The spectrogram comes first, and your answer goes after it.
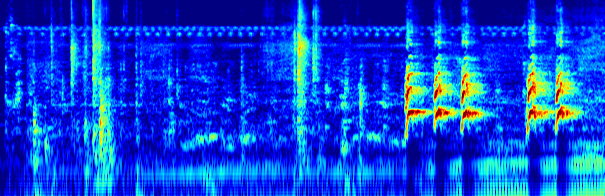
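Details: Leo, a German Shepherd guarding his farm area in the evening, barks fiercely: after quiet rustling and faint voices, a burst of four quick harsh barks, then a pause and two more, over a steady low hum.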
